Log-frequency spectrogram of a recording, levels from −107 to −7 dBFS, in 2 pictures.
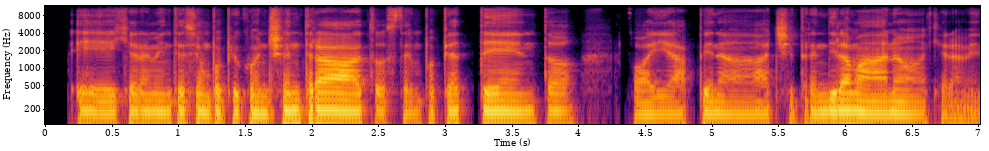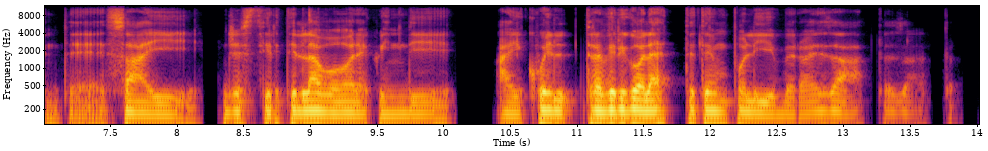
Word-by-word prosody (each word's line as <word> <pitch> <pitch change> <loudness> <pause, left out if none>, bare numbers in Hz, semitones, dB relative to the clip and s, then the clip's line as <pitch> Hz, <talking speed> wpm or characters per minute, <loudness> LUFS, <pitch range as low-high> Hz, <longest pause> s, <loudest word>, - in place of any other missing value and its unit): ehm, 90 -2 -2
chiaramente 90 0 -2
sei 95 0 -2
un 90 - 0
po' - - -1
più - - -3
concentrato, 95 +1 +3
stai 85 -1 -8
un 90 - -11
po' - - -8
più 90 - -2
attento, 95 +1 -1 0.3
poi 85 0 -4
appena 85 0 -4
ci - - -4
prendi 90 +1 0
la 95 0 +5
mano 85 -2 +2
chiaramente - - -10
sai 85 +4 -1 0.2
gestirti 90 0 -3
il - - +2
lavoro 90 -2 +4
e 85 - -8
quindi 85 0 -6 0.4
hai 85 0 -3
quel, 95 -1 +3
tra 95 - +4
virgolette, 95 0 +5
"tempo 95 -1 0
libero". 85 -2 -3
Esatto, 90 0 -7
esatto. 90 +1 -17
90 Hz, 140 wpm, -23 LUFS, 85-95 Hz, 0.4 s, la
